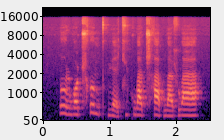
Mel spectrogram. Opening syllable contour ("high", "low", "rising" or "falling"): falling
